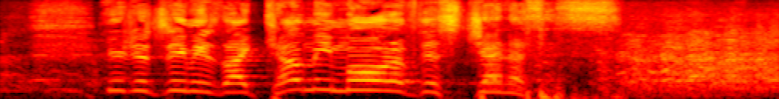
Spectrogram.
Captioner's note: laughing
